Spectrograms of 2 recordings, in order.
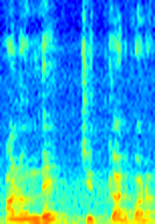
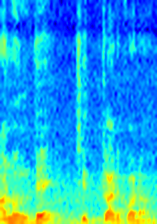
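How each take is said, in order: Both takes have the same delivery.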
